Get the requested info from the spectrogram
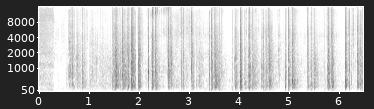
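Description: Hammer repeatedly striking a block of dry ice inside a plastic ice chest, chipping it up into fine snow-like pieces: an irregular run of knocks, about three a second, starting about half a second in.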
